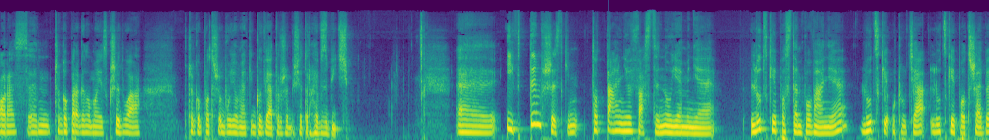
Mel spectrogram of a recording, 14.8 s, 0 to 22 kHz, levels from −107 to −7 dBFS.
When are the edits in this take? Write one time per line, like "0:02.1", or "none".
0:07.5

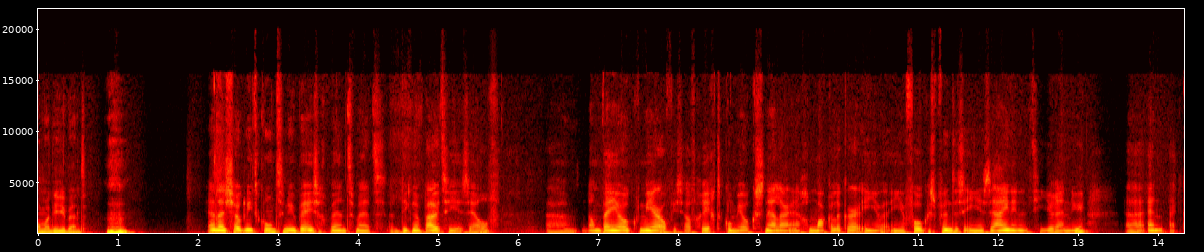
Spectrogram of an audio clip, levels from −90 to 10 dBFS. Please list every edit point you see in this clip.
0:04.4

